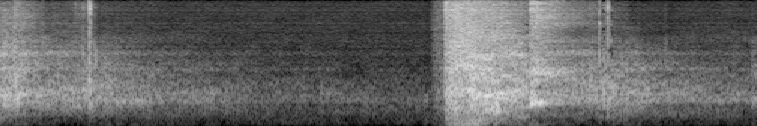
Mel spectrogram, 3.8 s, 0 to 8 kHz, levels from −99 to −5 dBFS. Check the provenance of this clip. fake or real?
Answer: fake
